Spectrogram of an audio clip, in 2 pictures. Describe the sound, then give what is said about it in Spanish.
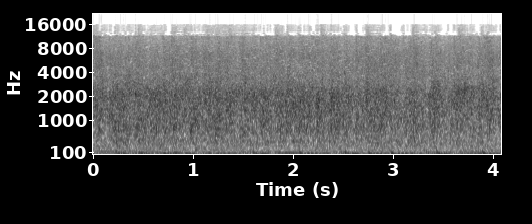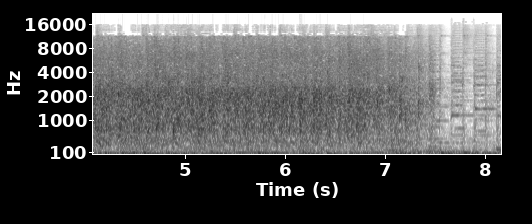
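Applause for a guest on a live Spanish-language stream: a dense, loud, continuous wash of clapping that holds steady throughout and thins slightly at the very end. “Aplausos para mi Jorge Ávila.”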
